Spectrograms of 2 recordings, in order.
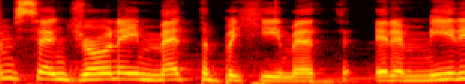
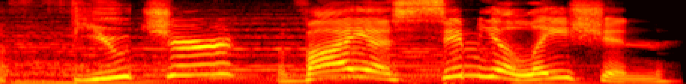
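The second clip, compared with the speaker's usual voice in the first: drawn-out, swooping surprise on each word; amazed disbelief; 4 semitones higher, much slower than usual. Real, not acted. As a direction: read it slowly in rising astonishment. Amazed reading of a revelation.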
